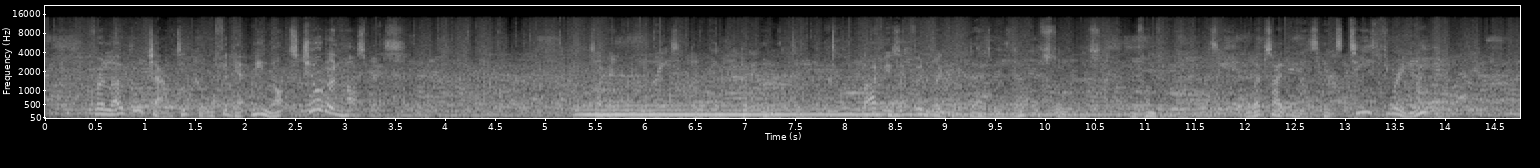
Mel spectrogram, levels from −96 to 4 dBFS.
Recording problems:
background music; very loud; throughout; 3 dB above the speech
murmuring crowd; loud; throughout; 1 dB below the speech
crackle, like an old record; faint; 25 dB below the speech

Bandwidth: 14.5 kHz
